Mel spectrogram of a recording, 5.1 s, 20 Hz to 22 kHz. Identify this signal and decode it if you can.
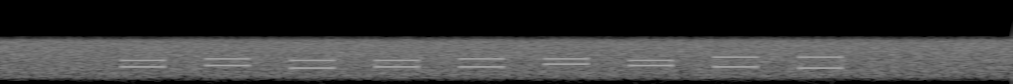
DTMF, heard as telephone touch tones, dialled by machine, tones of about 210 ms, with phone line noise. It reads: 481450763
